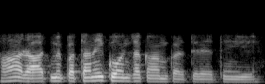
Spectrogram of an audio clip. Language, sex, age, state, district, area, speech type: Hindi, male, 18-30, Madhya Pradesh, Bhopal, urban, conversation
